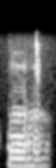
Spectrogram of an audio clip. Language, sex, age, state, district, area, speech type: Santali, male, 30-45, West Bengal, Birbhum, rural, conversation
